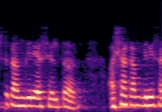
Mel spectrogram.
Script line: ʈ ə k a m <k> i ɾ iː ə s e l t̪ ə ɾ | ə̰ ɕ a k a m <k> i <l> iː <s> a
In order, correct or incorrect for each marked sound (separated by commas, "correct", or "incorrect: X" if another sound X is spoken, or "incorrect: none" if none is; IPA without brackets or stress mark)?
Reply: incorrect: ɡ, incorrect: ɡ, incorrect: ɾ, correct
